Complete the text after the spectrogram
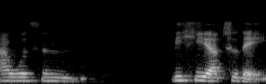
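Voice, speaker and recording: This woman has a fairly low pitch. She speaks with a Spanish accent. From Dominican Republic. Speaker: business owner. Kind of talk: panel discussion.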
